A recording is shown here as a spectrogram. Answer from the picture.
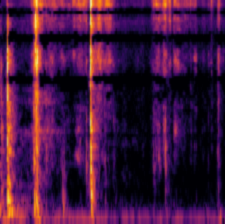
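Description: Folded paper card stock being handled, giving a few faint clicks and rustles.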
